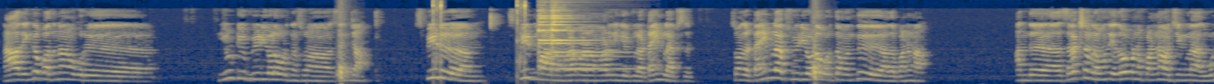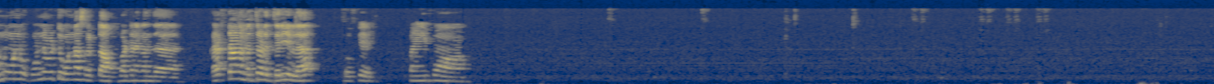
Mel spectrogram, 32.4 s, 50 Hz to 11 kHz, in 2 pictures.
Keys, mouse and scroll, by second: 0.6-1.0 shift+drag, 1.3 shift+drag, 2.8 shift+click, 3.2 shift+drag, 4.8 shift+click, 5.3-5.7 scroll up 2, 6.0 scroll down 1, 6.5-8.6 middle drag, 8.8 shift+drag, 9.7-10.1 shift+drag, 10.9 shift+click, 11.1 shift+click, 11.8-12.2 shift+drag, 12.7-16.5 shift+middle drag, 16.5 shift+click, 16.8-17.4 scroll down 2, 17.4-21.1 middle drag, 21.1 shift+click, 22.1 scroll down 1, 22.3-23.7 middle drag, 23.7 scroll up 2, 24.7-26.3 drag, 26.3 scroll up 3, 28.8 shift+click, 29.8 shift+click.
